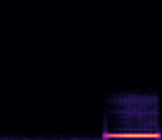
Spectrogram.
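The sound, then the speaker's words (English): After near silence, a telephone ringing tone starts abruptly as a call is placed, a steady, buzzy mid-pitched tone that holds at full loudness to the end. “One ringy dingy. Two ringy dingy. Oh, I hope he answers. Or she. We got three ringy dingies.”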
